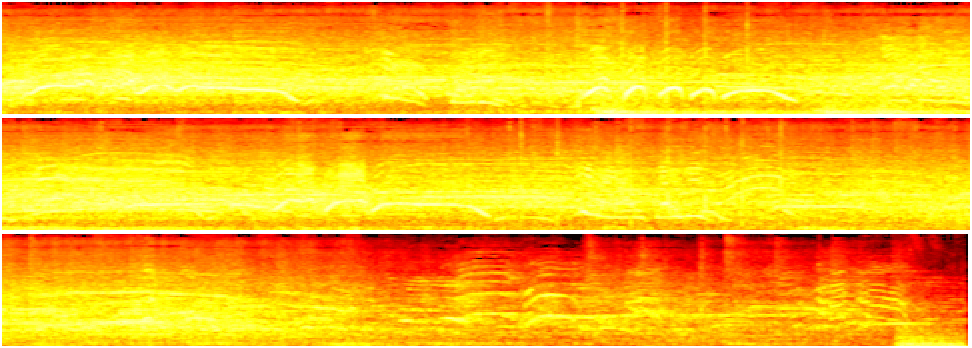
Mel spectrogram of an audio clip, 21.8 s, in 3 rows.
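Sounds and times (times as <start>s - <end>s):
movie theater audience shouting and cheering at Marvel heroes arriving on screen: 0.0s - 21.7s
movie theater audience laughing: 4.3s - 6.0s.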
